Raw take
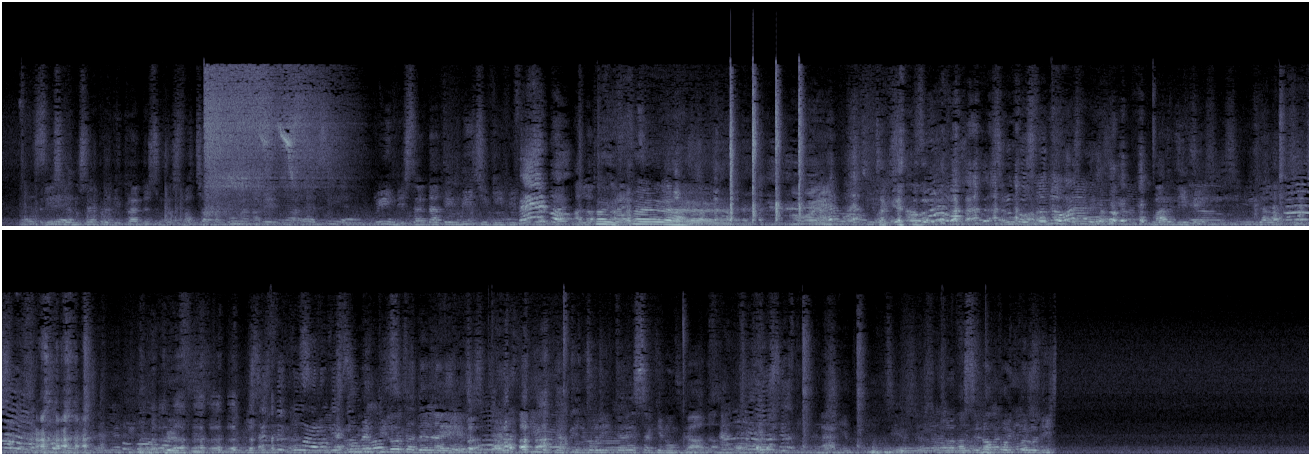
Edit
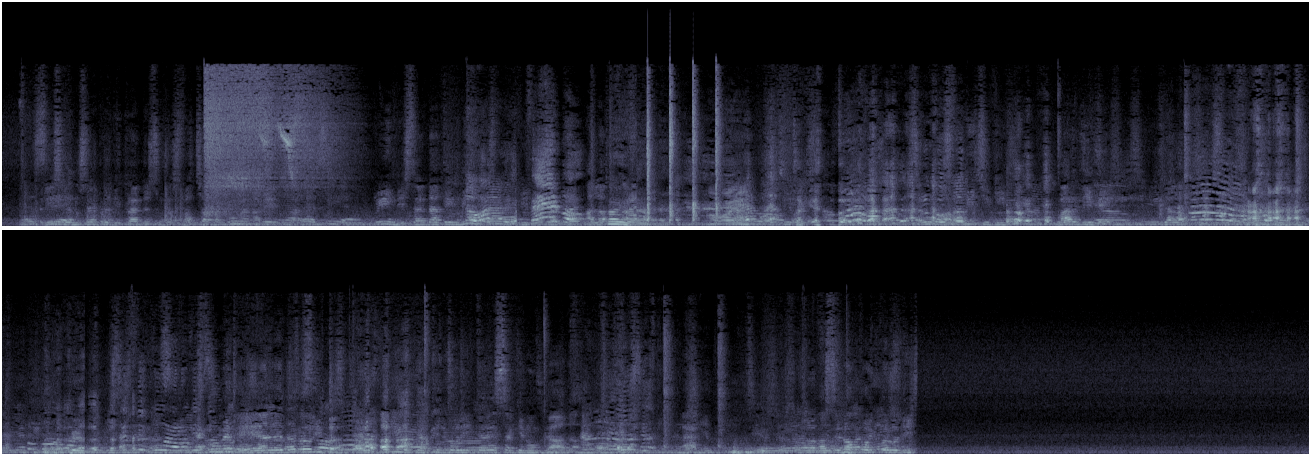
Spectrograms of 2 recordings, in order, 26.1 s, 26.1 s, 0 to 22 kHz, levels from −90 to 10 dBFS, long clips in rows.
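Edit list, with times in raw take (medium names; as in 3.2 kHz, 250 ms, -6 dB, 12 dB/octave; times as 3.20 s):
4.63–5.02 s: swap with 10.48–10.99 s
6.22–7.17 s: delete
8.69–9.19 s: fade out, to -18 dB
14.84–15.28 s: delete
16.77–17.73 s: reverse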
